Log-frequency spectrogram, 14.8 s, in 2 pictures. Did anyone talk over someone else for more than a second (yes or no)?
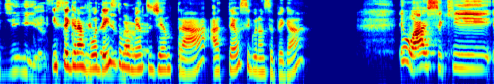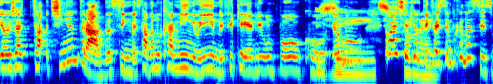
yes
